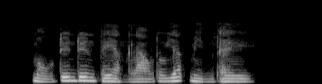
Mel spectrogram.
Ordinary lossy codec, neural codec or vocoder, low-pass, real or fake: AAC, 48 kbps; none; 7.2 kHz; real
